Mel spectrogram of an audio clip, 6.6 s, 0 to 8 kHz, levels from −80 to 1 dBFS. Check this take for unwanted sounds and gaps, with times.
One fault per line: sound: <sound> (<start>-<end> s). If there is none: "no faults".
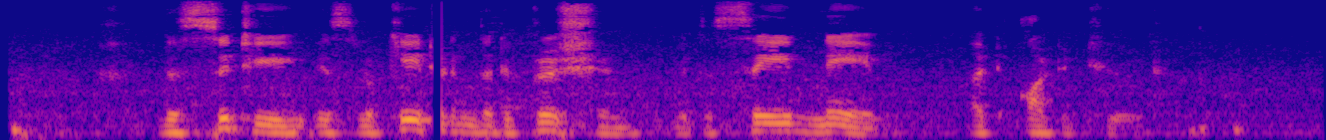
sound: dropout (2.2-2.2 s)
